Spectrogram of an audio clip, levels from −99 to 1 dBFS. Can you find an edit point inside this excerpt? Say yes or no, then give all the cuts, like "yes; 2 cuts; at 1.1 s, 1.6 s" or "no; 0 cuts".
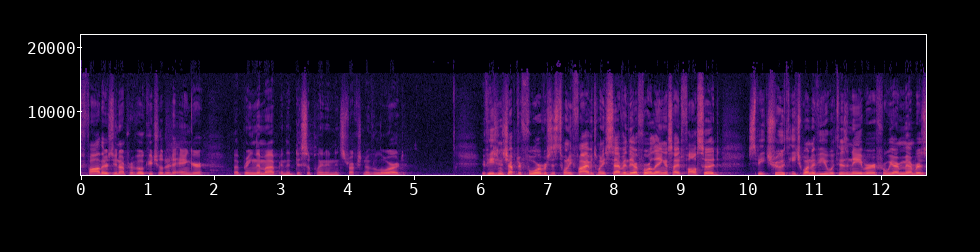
no; 0 cuts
